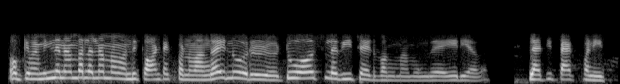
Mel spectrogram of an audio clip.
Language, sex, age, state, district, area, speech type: Tamil, female, 18-30, Tamil Nadu, Chennai, urban, conversation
